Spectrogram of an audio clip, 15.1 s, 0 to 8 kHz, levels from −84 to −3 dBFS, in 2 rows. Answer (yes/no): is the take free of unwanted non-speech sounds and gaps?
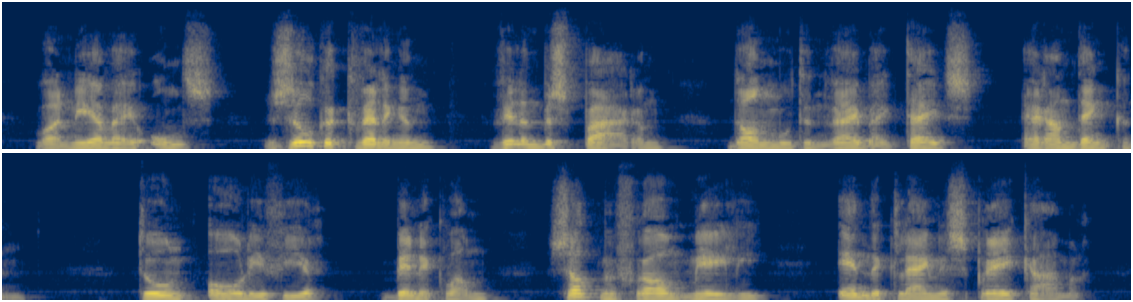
yes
